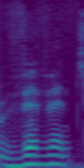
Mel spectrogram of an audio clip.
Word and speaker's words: Vivint: I work for a Vivint solar would you spell that for us because it's very hard with the way you come out yeah it doesn't sound the way it's spelled it's VI VI NT listen I'm sure that'll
